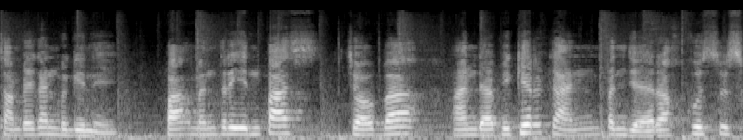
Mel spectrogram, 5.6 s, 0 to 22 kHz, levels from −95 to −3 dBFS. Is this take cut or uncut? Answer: uncut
